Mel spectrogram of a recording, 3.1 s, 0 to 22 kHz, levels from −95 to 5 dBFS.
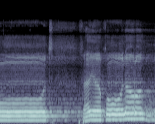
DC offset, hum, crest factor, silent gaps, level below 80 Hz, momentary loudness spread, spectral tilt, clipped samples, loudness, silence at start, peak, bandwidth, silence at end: under 0.1%; none; 12 dB; none; -52 dBFS; 15 LU; -8.5 dB/octave; under 0.1%; -17 LUFS; 0 s; -6 dBFS; 11 kHz; 0 s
